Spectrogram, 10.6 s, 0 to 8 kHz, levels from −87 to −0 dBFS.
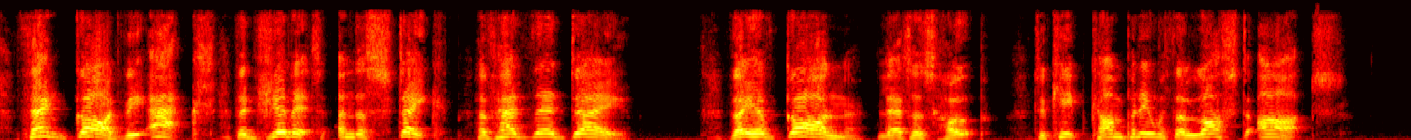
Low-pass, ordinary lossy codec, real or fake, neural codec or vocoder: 7.2 kHz; AAC, 48 kbps; fake; vocoder, 44.1 kHz, 128 mel bands every 512 samples, BigVGAN v2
